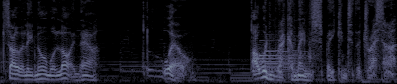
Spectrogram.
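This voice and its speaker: Actor as a stiff robotic butler, very deep, mechanical politeness, faint music behind. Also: male voice, lively intonation, moderate pace, close to an everyday voice. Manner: formal, mechanical and overly polite. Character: stiff, robotic male butler with a forced laugh.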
